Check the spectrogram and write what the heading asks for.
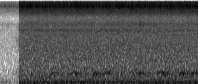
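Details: Barred owls calling back and forth at night near camp on Long Pond in the Adirondacks' St Regis Canoe Area, with loons nearby: repeated short, rounded hoots scattered over four seconds amid constant background hiss.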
